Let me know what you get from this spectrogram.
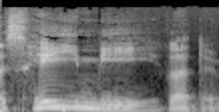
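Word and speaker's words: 세이미가 (舎密): 이게 이제 당시 일본어 발음으로 읽으면 세이미가 됩니다.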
